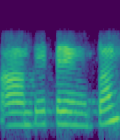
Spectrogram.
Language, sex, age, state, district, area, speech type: Tamil, female, 18-30, Tamil Nadu, Cuddalore, rural, conversation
